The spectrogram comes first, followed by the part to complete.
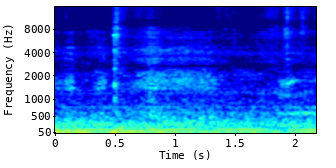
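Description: Quiet handling sounds: a dish soap bottle set down with a light knock about half a second in, then soft rubbing of a wet shirt between hands.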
